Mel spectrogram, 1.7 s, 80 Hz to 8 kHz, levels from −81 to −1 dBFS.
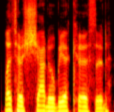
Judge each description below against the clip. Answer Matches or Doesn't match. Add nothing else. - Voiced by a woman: Doesn't match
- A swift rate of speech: Doesn't match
